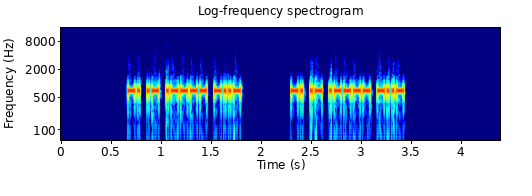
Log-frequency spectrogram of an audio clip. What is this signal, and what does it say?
Morse code, heard as a keyed tone, about 49 wpm, 700 Hz. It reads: NA1X NA1X
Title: USA Call Signs - 4 Characters - Repeated 2x - 50wpm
